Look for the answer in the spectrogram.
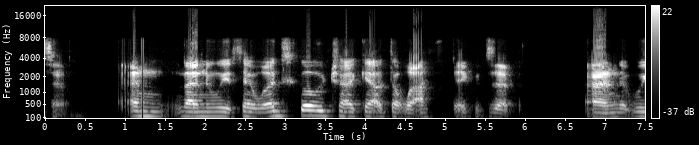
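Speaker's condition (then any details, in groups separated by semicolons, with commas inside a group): Cerebral palsy; present from birth, childhood physical therapy; runs competitively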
